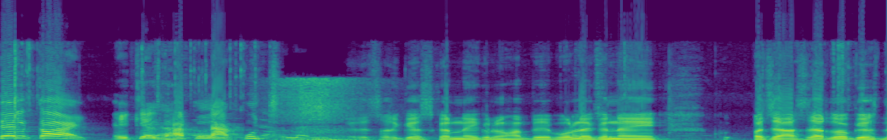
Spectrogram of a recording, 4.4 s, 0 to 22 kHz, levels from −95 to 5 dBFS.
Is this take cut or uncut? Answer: cut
